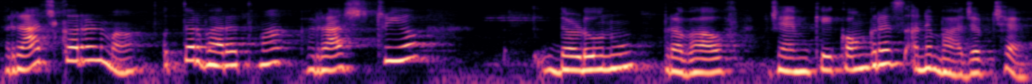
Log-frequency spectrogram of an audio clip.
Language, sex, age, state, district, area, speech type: Gujarati, female, 18-30, Gujarat, Anand, urban, spontaneous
